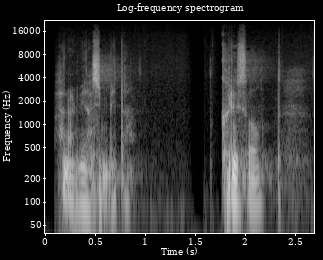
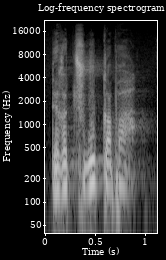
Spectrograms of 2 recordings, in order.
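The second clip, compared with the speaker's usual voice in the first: fearful fretting; 5 semitones higher than usual. Retold or imitated. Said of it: "여전히 내 생각으로".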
